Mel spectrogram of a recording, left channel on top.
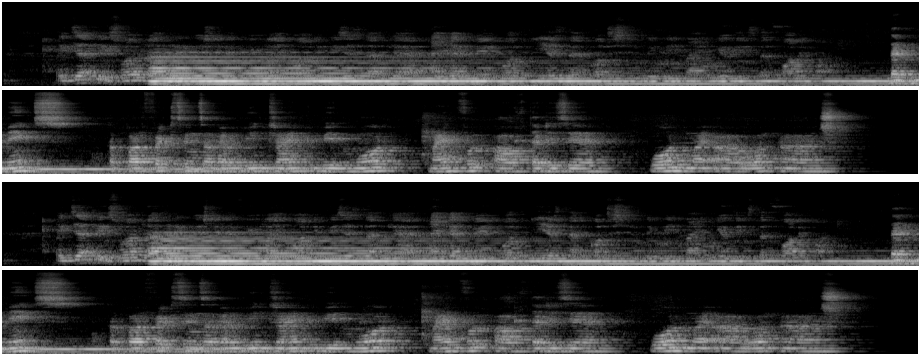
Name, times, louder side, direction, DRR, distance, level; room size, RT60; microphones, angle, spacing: voice 1, 0.5-8.3 10.0-10.2 13.4-13.6, right 1 dB, 35° right, -6 dB, 0.7 m, -34 dB
sound 1, 1.5-12.4, left 1 dB, 5° left, 0.4 m, -21 dB
voice 2, 8.8-9.8 10.2-13.1 13.4-15.2 15.6-17.5, equal, 70° left, -1 dB, 0.5 m, -25 dB
2.2 x 2.1 x 3.1 m, 0.90 s
head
